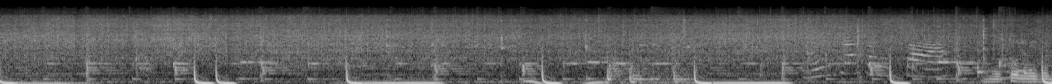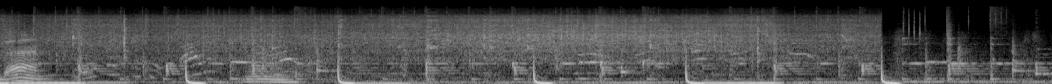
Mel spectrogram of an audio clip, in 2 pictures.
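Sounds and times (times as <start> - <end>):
beans sizzling in a pan: 0.0 - 19.4
metal spoon stirring: 13.7 - 18.3.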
